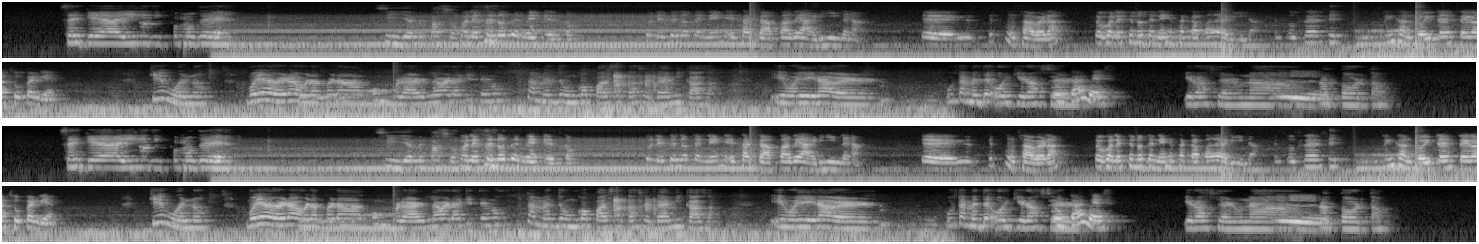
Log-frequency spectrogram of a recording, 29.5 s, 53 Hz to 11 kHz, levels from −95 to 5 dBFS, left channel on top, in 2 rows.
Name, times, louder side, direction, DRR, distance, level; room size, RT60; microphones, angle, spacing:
voice 1, 0.6-2.3 3.8-5.0 16.2-16.8 17.2-21.9 22.4-23.5 24.2-25.6 26.6-28.6, right 3 dB, 35° right, 6 dB, 0.9 m, -28 dB
sound 1, 2.1-21.5, right 1 dB, 20° right, 1.1 m, -33 dB
voice 2, 4.6-5.7 6.4-8.6 9.2-9.7 10.0-10.6 10.9-12.6 12.9-13.2 13.8-15.3 23.5-23.6 24.0-24.1 25.2-25.8 27.4-28.0, right 4 dB, 75° right, 8 dB, 0.5 m, -25 dB
sound 2, 7.8-24.2, equal, 25° left, 0.7 m, -31 dB
7.5 x 3.4 x 4.6 m, 0.35 s
head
